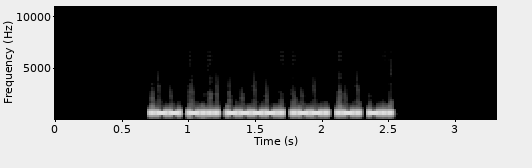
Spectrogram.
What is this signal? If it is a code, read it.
Morse code, heard as a keyed tone, about 48 wpm, 700 Hz. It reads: WB9PRD
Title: USA Call Signs - 6 Characters - Repeated 2x - 50wpm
